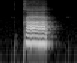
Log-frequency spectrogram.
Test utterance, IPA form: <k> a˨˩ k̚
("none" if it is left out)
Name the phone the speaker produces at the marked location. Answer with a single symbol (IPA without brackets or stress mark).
k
